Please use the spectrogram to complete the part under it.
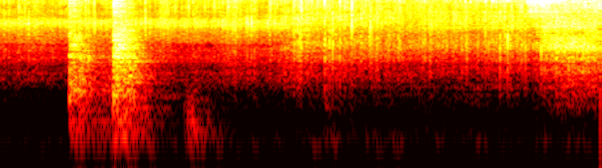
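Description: Ground coriander, cumin, hot chilli powder, Kashmiri chilli powder and green chillies fry in a pan for a village-style cauliflower and koi fish curry. A steady close hiss runs throughout, with a couple of short louder bursts early on.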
